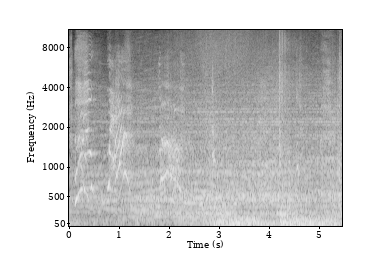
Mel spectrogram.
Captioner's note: Jill gasps; head thuds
